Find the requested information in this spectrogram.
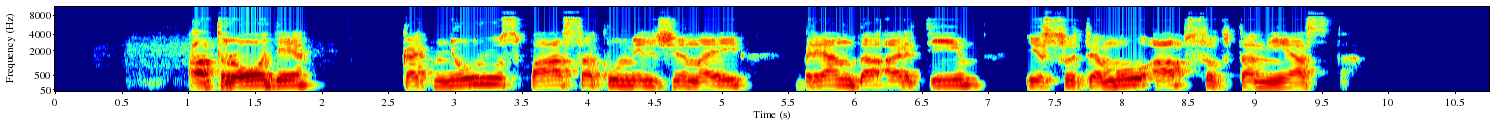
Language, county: Lithuanian, Kaunas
